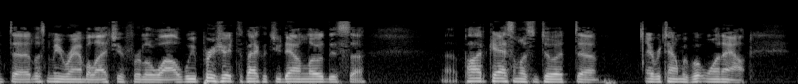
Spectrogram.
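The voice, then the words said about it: Strong Southern American accent. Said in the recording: “this ridiculous Southern accent.”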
